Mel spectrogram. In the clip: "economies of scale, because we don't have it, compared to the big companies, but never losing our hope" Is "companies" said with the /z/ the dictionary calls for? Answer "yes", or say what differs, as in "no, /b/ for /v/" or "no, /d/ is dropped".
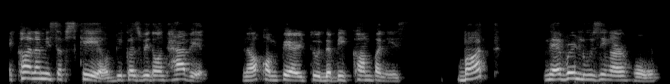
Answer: no, /s/ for /z/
